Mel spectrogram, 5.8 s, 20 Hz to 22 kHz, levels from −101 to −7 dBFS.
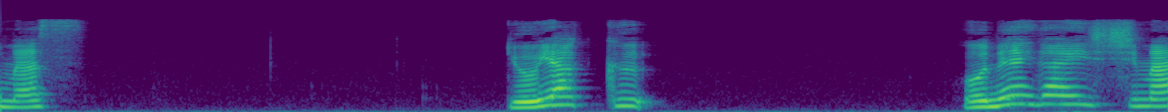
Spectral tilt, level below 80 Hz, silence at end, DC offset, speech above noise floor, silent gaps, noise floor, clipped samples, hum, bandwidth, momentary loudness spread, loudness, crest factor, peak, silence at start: -4 dB/octave; -66 dBFS; 0 s; under 0.1%; 38 dB; none; -68 dBFS; under 0.1%; none; 11 kHz; 12 LU; -31 LUFS; 20 dB; -14 dBFS; 0 s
